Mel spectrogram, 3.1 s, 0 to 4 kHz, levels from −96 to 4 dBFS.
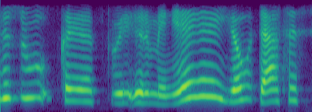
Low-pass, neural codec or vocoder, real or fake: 3.6 kHz; codec, 24 kHz, 1.2 kbps, DualCodec; fake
